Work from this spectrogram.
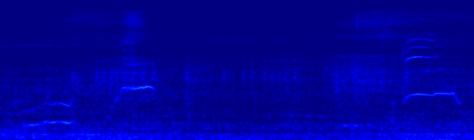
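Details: Domestic cats, a mother cat with her kittens and their father: short, thin, high mews that rise and fall, a few scattered through the recording, with a steady low household hum underneath.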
